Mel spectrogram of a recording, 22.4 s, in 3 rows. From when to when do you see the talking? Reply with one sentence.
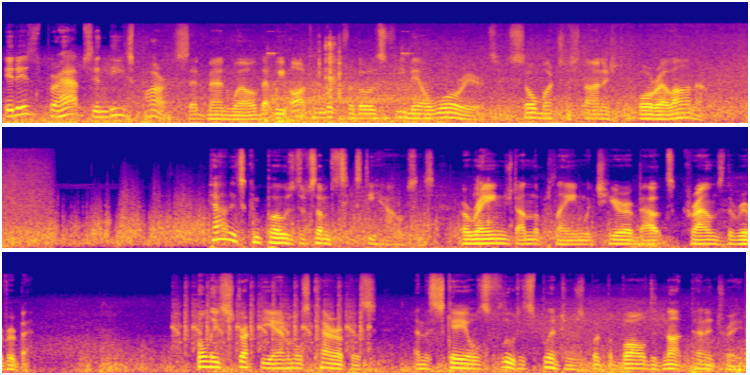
The talking can be heard from 0.0 to 7.0 s, from 9.6 to 15.2 s and from 16.9 to 22.3 s.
